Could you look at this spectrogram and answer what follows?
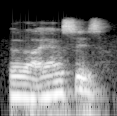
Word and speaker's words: alliances: Alliances. Okay, much better. So the stress alliances is on the second syllable, and it ends, of course, with an S sound.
